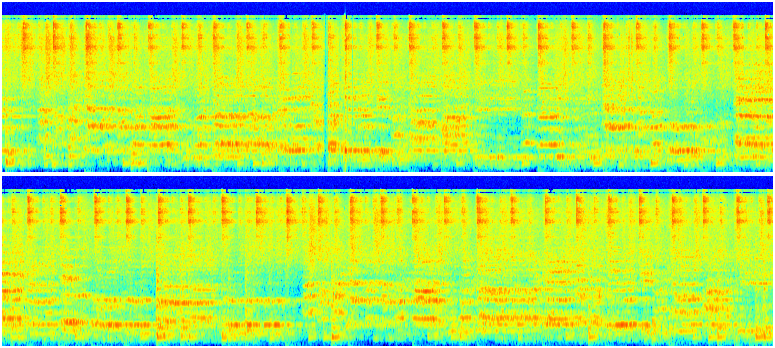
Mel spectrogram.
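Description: Mixed church choir of men and women singing a hymn together, with a jingling hand percussion keeping the beat.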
